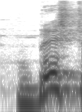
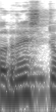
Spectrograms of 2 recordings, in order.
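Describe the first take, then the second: First: ब्रिस्ट with a B sound added at the start; wrong pronunciation. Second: रिस्ट with the W silent, starting on R; correct pronunciation. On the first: Teacher showing students the wrong way to say wrist. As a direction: say ब्रिस्ट with an extra B in front. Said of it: "नहीं बोलेंगे". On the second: Teacher showing students the right way to say wrist. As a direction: say रिस्ट beginning straight on the R. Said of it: "इसको रिस्ट बोलेंगे". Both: Shown as a demonstration.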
